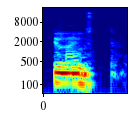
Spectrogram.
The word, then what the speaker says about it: lose: Lose, not loss or loss, lose, like a long oo. Lose. That's it, lose.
